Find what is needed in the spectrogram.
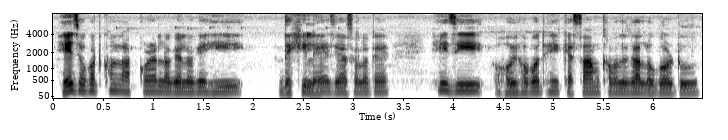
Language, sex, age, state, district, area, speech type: Assamese, male, 18-30, Assam, Dibrugarh, rural, spontaneous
